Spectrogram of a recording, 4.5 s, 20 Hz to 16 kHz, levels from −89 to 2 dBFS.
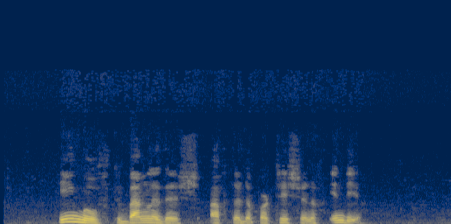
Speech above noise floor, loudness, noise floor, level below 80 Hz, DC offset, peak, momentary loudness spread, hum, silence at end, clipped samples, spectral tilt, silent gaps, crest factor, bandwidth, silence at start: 39 dB; -19 LUFS; -57 dBFS; -52 dBFS; under 0.1%; 0 dBFS; 10 LU; none; 0.9 s; under 0.1%; -10 dB/octave; none; 20 dB; 5.8 kHz; 0.6 s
